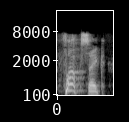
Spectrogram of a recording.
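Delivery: lightly voiced exasperated TV chef; Gordon Ramsay. TV chef feeling sick backstage, mock exasperation. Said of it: "what he does in those shows".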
